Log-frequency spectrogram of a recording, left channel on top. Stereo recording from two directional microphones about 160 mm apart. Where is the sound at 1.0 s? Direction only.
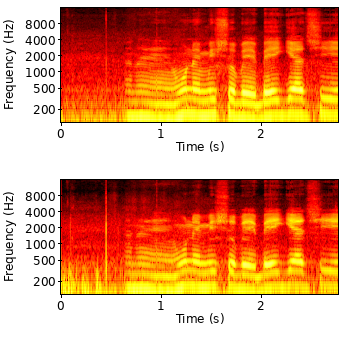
30° left (ahead or behind).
